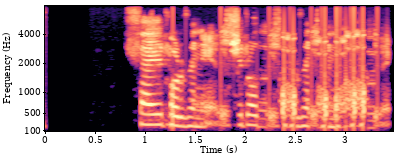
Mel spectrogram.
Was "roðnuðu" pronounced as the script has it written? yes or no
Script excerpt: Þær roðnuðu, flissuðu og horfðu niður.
no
